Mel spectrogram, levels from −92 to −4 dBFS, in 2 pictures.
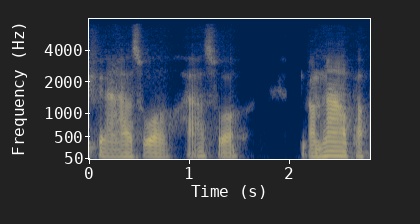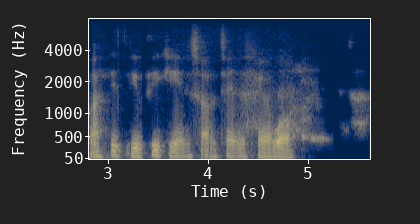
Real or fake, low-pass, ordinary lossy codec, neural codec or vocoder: fake; 7.2 kHz; none; codec, 16 kHz, 0.8 kbps, ZipCodec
